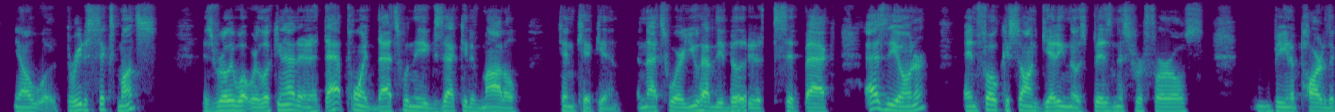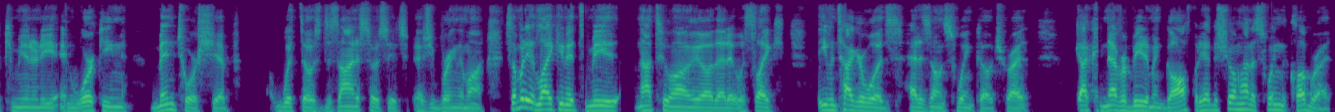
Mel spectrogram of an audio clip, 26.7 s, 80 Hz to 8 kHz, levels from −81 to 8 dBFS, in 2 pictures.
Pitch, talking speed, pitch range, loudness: 115 Hz, 235 wpm, 105-130 Hz, -22 LUFS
